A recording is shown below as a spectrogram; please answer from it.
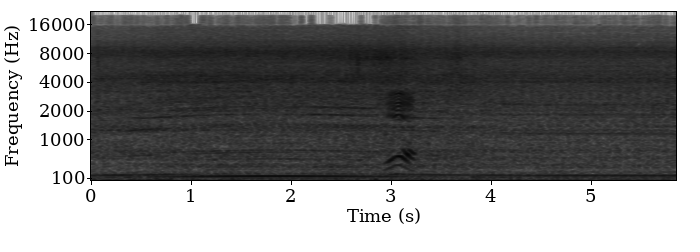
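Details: Mitsubishi Space Wagon after the noisy A/C compressor clutch was replaced and the belt refitted: engine idles smoothly with a steady low hum, and the front-of-engine noise is gone.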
